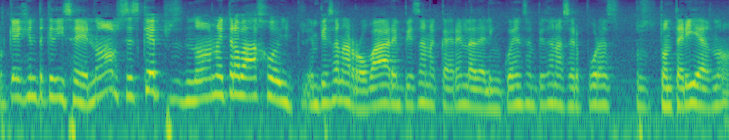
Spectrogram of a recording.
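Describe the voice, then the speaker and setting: A man with a central Mexican accent speaks in a high voice, its pitch moving in an ordinary way. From Mexico, León, Guanajuato. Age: 20s. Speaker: podcast host, DJ and collectibles shop owner. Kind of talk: solo casual monologue.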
